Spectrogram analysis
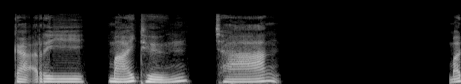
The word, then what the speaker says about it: กรี: ๆ เห็น อยู่ นี้ ถึง แม้ จะ เขียน เหมือน ตรี แต่ ออก เสียง ว่า กะหรี่ หมาย ถึง ช้าง มา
